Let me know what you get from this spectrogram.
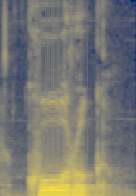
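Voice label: "корок", Ukrainian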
